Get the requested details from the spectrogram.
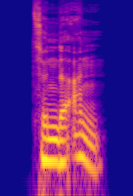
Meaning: inflection of anzünden: 1. first-person singular present 2. first/third-person singular subjunctive I 3. singular imperative
- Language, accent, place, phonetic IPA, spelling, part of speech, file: German, Germany, Berlin, [ˌt͡sʏndə ˈan], zünde an, verb, De-zünde an.ogg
